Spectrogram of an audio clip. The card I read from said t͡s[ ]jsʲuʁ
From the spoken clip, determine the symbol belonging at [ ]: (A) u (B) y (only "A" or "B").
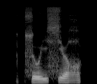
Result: A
